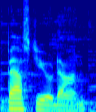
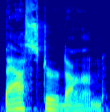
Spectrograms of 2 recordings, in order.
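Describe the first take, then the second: First: The middle is said as 'tee-oh'. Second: The middle is said as 'tar'.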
